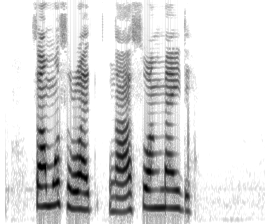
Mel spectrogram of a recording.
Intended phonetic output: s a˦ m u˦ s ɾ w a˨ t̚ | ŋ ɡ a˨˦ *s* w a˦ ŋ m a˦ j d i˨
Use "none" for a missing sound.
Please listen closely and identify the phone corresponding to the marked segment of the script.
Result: s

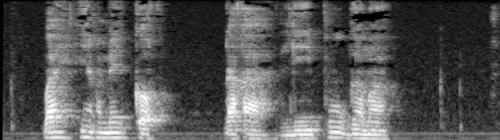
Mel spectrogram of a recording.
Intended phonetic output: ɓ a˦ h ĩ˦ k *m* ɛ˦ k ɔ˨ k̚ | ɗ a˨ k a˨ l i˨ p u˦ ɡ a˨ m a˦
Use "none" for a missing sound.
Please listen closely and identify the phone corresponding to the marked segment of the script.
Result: m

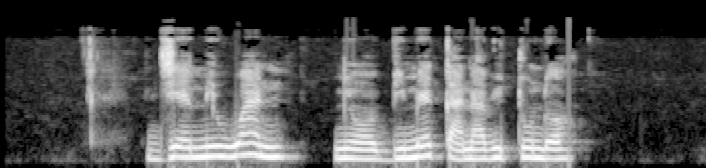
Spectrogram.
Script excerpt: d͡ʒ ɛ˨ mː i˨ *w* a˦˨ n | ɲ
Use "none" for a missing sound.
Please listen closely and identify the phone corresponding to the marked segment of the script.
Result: w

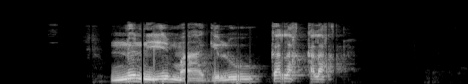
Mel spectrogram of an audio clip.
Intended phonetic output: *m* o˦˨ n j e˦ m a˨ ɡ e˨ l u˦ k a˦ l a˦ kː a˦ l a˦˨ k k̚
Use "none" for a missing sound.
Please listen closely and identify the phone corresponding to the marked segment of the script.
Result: n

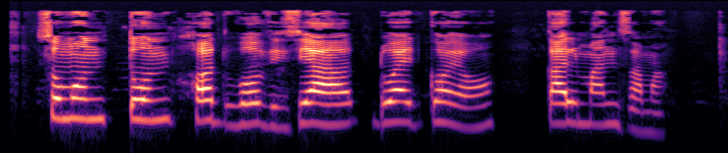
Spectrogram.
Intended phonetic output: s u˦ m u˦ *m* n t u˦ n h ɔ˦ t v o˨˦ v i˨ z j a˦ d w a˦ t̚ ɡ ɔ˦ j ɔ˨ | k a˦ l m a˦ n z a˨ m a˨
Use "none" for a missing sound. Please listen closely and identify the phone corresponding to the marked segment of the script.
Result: none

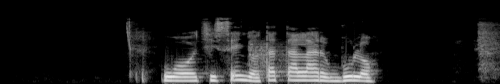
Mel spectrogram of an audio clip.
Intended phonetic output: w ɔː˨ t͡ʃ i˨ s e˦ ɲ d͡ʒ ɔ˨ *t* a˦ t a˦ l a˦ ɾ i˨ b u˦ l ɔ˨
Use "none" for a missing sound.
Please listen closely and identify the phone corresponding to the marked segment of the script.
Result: t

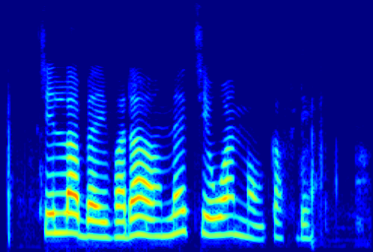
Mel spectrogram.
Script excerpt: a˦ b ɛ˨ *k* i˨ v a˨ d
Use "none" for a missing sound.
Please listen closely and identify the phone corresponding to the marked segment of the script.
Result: none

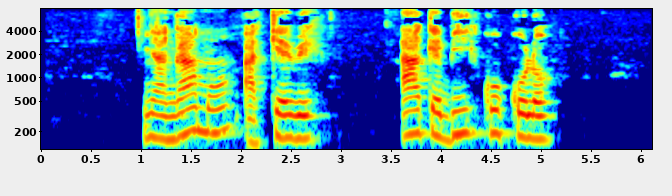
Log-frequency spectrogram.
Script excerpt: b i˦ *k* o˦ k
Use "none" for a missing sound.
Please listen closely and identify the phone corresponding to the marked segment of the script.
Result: k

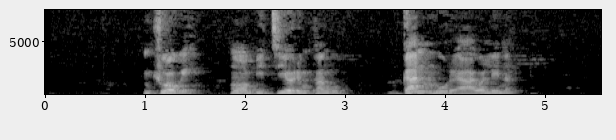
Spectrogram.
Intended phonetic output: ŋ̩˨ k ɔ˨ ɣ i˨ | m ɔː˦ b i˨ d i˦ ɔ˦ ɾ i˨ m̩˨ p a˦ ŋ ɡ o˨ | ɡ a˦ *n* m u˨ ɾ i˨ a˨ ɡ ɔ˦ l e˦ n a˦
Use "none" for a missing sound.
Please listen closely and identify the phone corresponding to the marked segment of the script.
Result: n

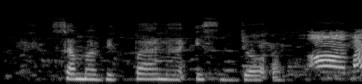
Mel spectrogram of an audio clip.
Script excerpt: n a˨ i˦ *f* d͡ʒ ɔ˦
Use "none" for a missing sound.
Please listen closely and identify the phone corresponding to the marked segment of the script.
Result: s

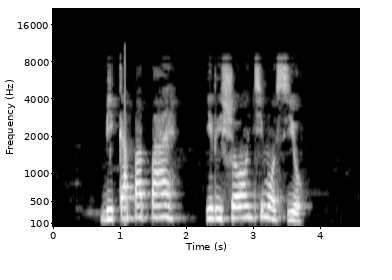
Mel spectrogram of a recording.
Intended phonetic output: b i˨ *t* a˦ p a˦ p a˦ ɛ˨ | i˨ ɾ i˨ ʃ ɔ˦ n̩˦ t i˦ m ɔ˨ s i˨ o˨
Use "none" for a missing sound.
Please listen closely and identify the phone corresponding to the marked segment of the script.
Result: k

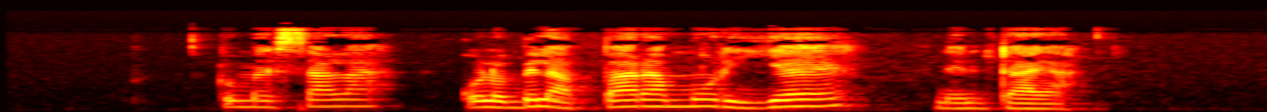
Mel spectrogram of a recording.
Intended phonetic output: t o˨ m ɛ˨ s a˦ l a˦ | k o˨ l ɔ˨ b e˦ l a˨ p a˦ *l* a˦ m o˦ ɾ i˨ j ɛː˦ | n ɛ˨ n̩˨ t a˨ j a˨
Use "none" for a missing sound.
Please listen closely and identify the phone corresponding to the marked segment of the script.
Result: ɾ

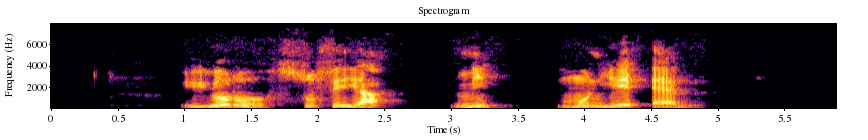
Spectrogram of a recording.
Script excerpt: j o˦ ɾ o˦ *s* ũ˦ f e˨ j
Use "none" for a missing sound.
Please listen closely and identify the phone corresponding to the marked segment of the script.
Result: s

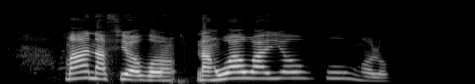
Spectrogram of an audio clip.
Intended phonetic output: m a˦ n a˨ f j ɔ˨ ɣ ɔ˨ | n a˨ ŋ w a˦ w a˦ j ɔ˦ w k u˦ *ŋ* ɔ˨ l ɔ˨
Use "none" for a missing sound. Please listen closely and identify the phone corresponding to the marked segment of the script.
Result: ŋ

